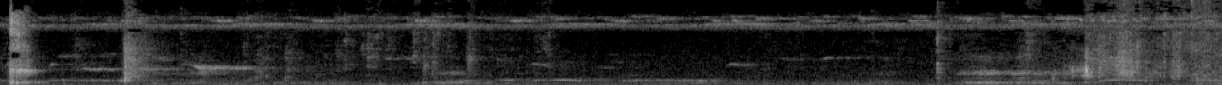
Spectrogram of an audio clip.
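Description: Faint bird calls, including a short run of low arching notes about two to three seconds in, with a few soft rustles of footsteps in undergrowth.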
